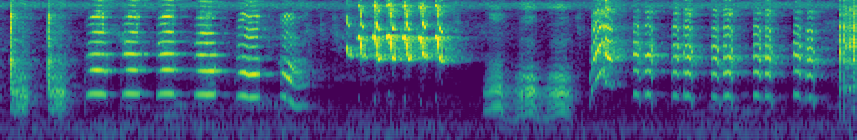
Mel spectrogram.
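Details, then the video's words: Lure song of a myna to prompt other mynas to call back. It has repeated bright, ringing whistled notes, a high squealing burst, then gurgling chatter and more ringing whistles. "PANCINGAN / MASTERAN SAKTI UNTUK SEMUA JENIS JALAK, JALAK APA SAJA AKAN NYAUT | MYNAH BIRD"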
